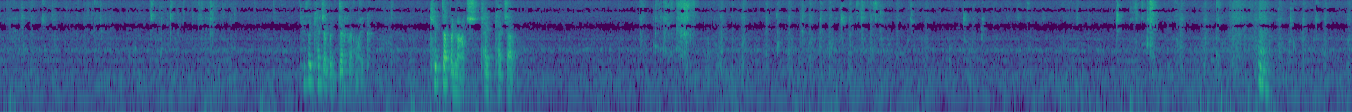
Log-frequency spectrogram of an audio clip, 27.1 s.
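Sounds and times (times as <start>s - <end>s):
crunchy chewing of lettuce: 0.0s - 5.6s, 12.8s - 27.0s.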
